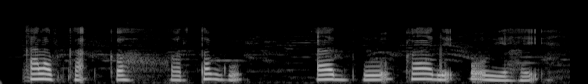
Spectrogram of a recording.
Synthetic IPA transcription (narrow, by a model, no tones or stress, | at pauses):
qɑlɐbkʰɐkʰɐhɔrt̪ʰɐɡʊ̰ | aːd̪̚buːkʰaːnɪ̰ʊjɐɦɛj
